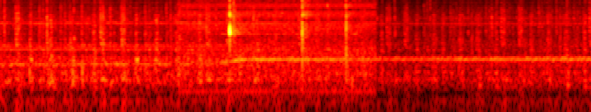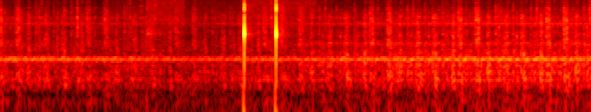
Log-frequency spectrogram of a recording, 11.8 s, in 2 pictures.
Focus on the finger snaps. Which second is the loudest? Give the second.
9 s.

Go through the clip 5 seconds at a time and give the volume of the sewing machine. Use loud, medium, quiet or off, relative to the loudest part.
loud, medium, loud.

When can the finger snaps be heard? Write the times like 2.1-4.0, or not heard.
1.8-3.8, 6.9-9.2.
